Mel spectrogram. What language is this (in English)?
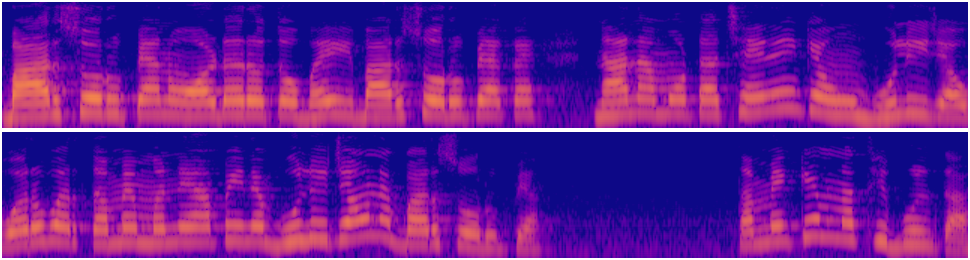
Gujarati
